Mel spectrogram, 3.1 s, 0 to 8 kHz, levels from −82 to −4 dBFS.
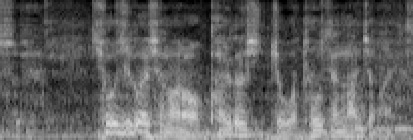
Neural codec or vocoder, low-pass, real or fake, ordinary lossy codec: codec, 16 kHz, 4 kbps, FunCodec, trained on Chinese and English, 50 frames a second; none; fake; none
